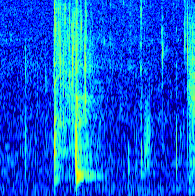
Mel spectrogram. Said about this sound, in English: To use a prosaic example, I'll take a sip of water because it's really hot, and uh, daily behavior, little effort is possible.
